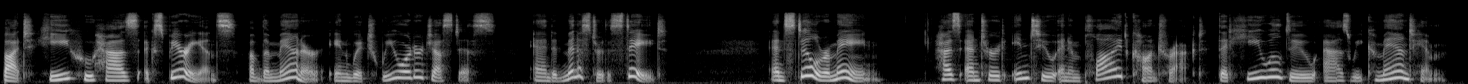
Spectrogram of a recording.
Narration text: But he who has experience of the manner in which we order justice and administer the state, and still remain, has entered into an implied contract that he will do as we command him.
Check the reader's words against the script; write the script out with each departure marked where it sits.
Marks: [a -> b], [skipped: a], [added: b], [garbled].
But he who has experience of the manner in which we order justice and administer the state, and still remain, has entered into an implied contract that he will do as we command him.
